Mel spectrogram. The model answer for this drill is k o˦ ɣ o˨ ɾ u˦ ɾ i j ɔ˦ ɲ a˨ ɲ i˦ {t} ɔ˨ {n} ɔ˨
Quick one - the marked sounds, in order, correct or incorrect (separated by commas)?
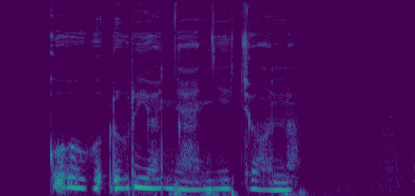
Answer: incorrect, correct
